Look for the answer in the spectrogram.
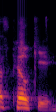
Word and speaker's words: Pilkey: Like, Dave, how do we pronounce his last name? Dev Pilkey, yeah.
